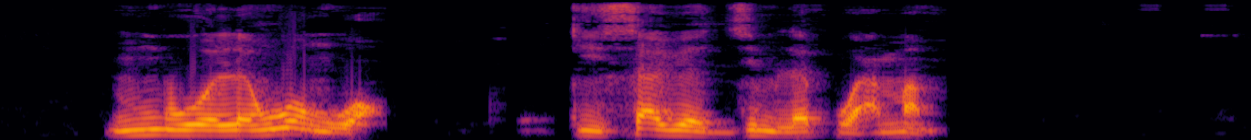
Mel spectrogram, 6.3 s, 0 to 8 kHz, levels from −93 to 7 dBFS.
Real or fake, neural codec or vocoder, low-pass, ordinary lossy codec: real; none; 7.2 kHz; AAC, 48 kbps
